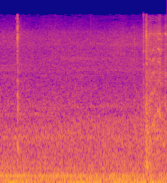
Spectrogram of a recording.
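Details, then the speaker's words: Honda Activa scooter after self-start relay problem was addressed: a couple of sharp clicks over a steady low engine hum as the electric self-start now works normally. "देखिए यह देखिए बिल्कुल से start हो रही है"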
